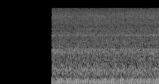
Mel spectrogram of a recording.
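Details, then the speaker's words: 1997 Toyota Corolla with low compression from stuck rings, at idle after over 30 minutes of high idle on a flushing oil concentrate treatment: smooth, even idle, a little quieter at the top end, with no ticking or knocking. "kicked off your idol back down again and we believe it's a little bit quieter at the top end"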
